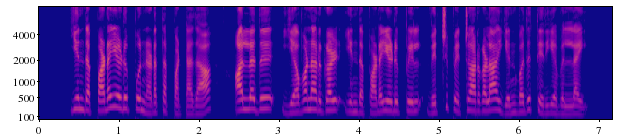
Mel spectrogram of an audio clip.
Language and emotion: Tamil, neutral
